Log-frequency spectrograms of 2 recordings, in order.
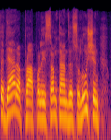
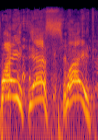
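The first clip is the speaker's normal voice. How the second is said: excited cheer; 10 semitones higher, much slower than usual. Real, not acted. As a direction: celebrate the right answer. Trainer cheers the right answer.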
